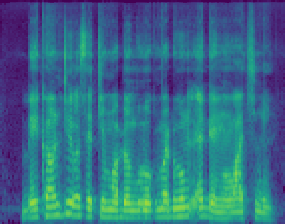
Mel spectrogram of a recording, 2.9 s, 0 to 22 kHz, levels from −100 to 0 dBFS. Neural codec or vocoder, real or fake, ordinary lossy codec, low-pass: codec, 44.1 kHz, 2.6 kbps, SNAC; fake; none; none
